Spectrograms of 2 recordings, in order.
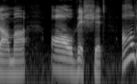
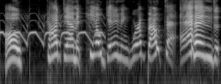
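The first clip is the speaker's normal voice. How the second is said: excited shout; 11 semitones higher, 12 dB louder than usual. Real, not acted. Streamer startled by incoming raid.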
